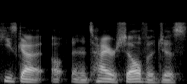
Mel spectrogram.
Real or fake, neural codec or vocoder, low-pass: real; none; 7.2 kHz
